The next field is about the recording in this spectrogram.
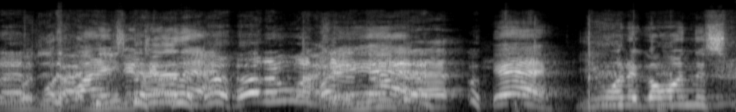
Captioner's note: laughing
